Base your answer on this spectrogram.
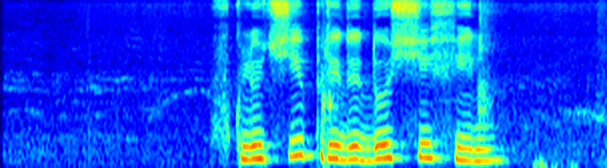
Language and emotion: Russian, neutral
